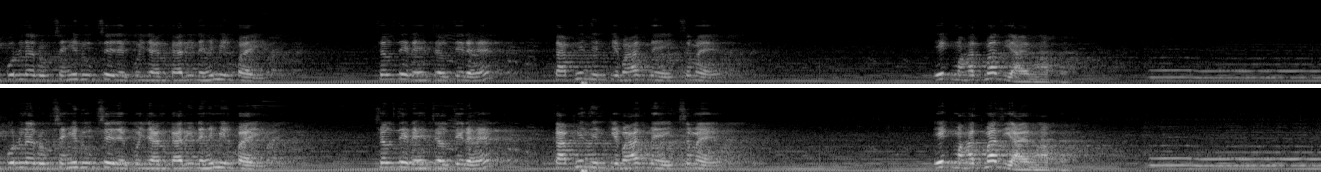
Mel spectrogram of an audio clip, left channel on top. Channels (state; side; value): quieter; left; 8.8 dB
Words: रूप सही रूप से कोई जानकारी नहीं मिल पाई। चलते रहे। काफी दिन के बाद में एक समय एक महात्मा जी आए वहां पर।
